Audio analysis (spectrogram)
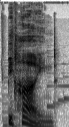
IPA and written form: bɪ.ˈhaɪnd (behind)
